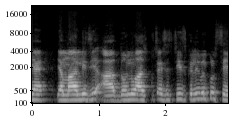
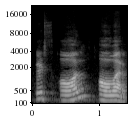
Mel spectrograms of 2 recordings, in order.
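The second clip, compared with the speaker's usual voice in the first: It's all over said very slowly, each word drawn out; slow repeat; 3 semitones lower, much slower than usual. Shown as a demonstration. Teacher repeats the phrase slowly for students. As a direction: spell it out slowly for the learners. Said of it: "slow demo repeat".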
